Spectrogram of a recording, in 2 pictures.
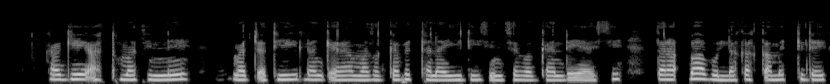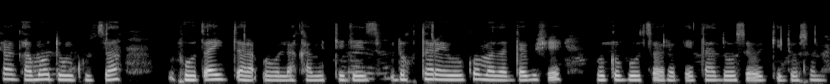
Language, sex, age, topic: Gamo, female, 18-24, government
